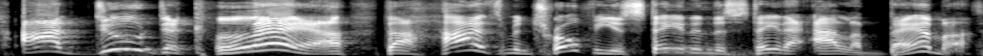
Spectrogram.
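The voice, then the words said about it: Fake Southern accent. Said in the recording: “Who does a better fake Southern accent, me or Brian Kelly?”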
